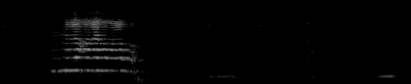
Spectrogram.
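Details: Newborn goat kid with one loud, quavering high bleat lasting under a second, followed by soft short squeaks and a sharp click amid quiet surroundings.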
